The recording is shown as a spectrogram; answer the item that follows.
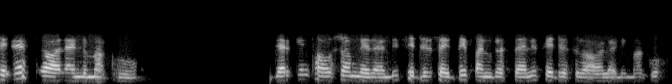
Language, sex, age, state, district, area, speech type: Telugu, female, 30-45, Telangana, Peddapalli, rural, conversation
